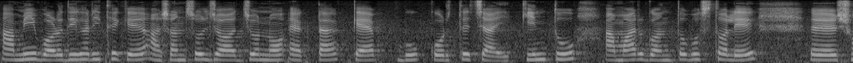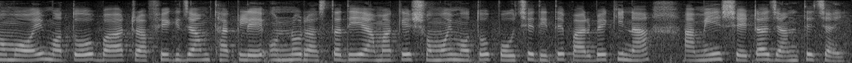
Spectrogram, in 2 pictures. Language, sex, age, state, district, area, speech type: Bengali, female, 18-30, West Bengal, Paschim Bardhaman, urban, spontaneous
